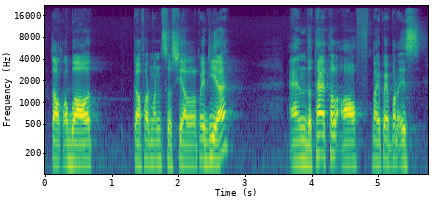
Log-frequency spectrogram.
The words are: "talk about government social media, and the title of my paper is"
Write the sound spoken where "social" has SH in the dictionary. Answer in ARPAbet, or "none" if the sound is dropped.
S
